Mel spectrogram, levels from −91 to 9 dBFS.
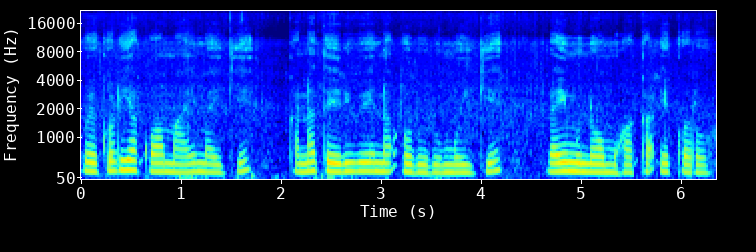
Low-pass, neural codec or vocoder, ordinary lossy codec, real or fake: none; none; none; real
